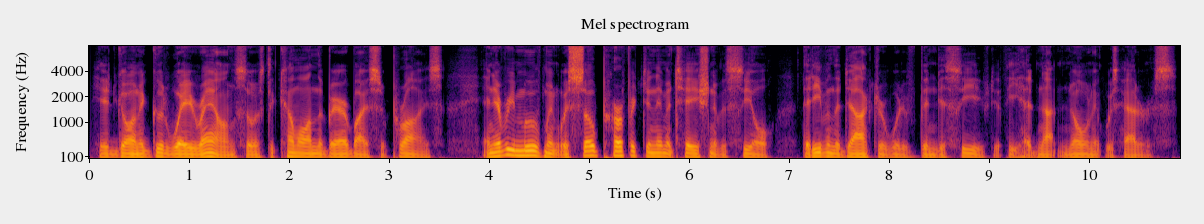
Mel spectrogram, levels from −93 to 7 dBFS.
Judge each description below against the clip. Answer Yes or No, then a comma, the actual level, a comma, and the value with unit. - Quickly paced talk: Yes, fast, 235 wpm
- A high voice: No, very low, 85 Hz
